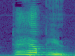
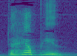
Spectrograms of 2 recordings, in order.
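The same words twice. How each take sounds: First: High and full-voiced; emphatic repeat. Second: High but hushed; soft answer. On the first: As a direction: ring out "help" to the back row. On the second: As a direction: drop it almost to a breath. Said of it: "you know why your preacher's doing that?". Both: Shown as a demonstration.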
